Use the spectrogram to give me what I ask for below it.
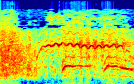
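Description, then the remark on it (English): A horse, panicked by the sound of a gunshot fired into the air, lets out a loud, shrill whinny lasting about two seconds, its high pitch wavering and trembling throughout, with a frantic, panicked edge and no voices present; it rears high, then bolts north. “The horse reared high, then bolted north.”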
